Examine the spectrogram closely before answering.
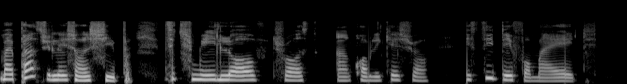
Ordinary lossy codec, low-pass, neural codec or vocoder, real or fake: none; none; none; real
